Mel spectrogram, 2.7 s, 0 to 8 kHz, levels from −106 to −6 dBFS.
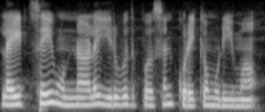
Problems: none marked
